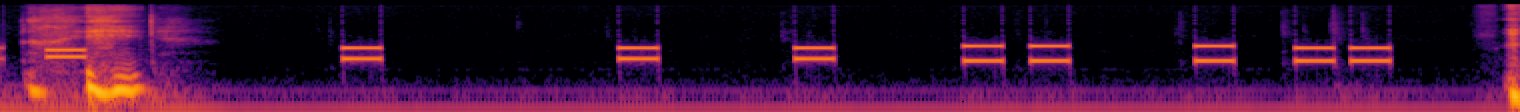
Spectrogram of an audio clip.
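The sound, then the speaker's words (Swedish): A string of short, clean dual-pitched beeps from a telephone keypad dialing a number to call a listener, nine tones tapped at an uneven pace, preceded by a brief burst of voice and background noise. “Nu ska vi ringa en som har hört av sig.”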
